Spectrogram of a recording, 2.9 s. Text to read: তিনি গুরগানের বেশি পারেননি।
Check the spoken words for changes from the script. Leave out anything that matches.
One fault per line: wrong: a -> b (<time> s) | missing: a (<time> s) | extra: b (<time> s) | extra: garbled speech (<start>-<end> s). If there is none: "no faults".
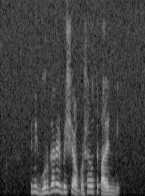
extra: অগ্রসর হতে (1.5 s)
